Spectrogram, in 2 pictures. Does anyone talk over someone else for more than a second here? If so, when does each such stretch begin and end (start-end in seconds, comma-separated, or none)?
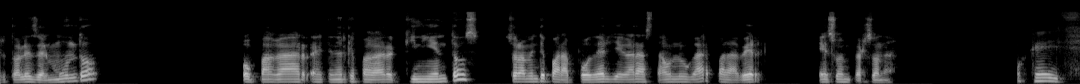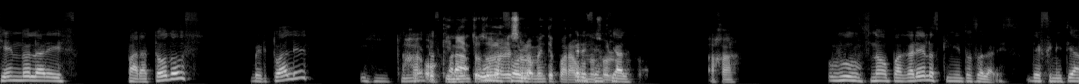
14.8-17.1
